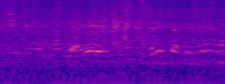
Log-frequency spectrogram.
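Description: A dove cooing in a run of soft, smoothly rising-and-falling notes over a low murmur of men's voices.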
